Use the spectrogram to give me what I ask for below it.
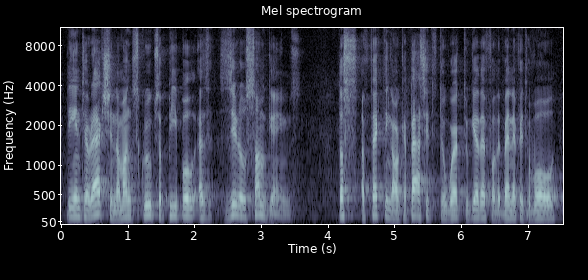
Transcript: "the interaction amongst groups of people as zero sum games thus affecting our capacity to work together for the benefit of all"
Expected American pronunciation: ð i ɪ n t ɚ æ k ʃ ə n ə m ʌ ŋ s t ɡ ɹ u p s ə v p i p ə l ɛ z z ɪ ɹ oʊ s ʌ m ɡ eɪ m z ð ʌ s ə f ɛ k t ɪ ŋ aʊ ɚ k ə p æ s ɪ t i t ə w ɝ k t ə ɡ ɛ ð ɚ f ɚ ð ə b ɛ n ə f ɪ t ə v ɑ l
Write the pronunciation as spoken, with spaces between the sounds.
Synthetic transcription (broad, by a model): ð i ɪ n t ɚ æ k ʃ ə n ə m ʌ ŋ s t ɡ ɹ u p s ə v p i p ə l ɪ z z ɪ ɹ oʊ s ʌ m ɡ eɪ m z ð ʌ s ə f ɛ k t ɪ ŋ aʊ ɚ k ə p æ s ɪ t i t ə w ɝ k t ə ɡ ɛ ð ɚ f ɚ ð ə b ɛ n ə f ɪ t ə v ɑ l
